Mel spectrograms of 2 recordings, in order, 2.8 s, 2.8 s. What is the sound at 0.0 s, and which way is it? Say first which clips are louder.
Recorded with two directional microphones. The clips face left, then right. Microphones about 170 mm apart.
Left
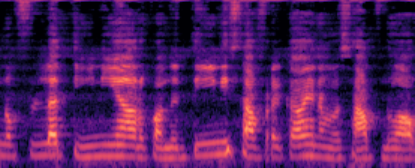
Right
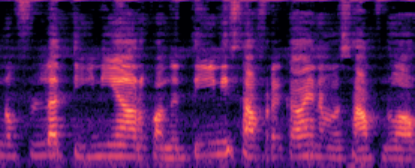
Speech: left 5 dB; 50° left (ahead or behind).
